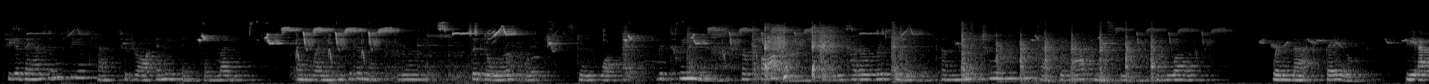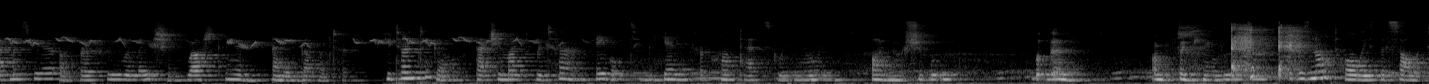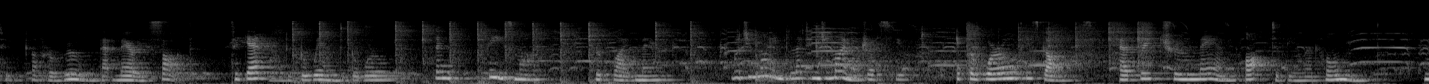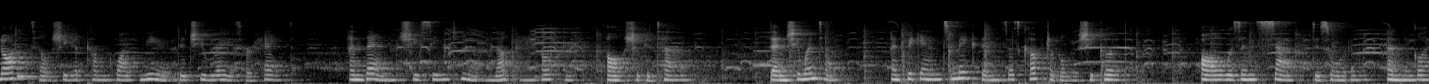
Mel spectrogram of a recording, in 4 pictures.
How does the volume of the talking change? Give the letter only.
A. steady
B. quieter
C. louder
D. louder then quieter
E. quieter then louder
C.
